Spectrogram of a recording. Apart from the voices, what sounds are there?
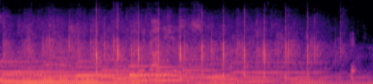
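audience applauding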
